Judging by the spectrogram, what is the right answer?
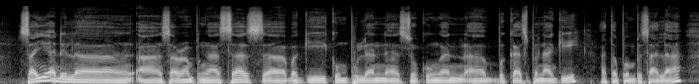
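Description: This man's very deep voice has a dark, mellow tone and ordinary pitch variation, moving at a fairly slow pace with very even loudness and hardly any pauses. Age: 40s. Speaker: former drug addict, support group founder. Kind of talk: interview testimony. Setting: studio. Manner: halting, many fillers.

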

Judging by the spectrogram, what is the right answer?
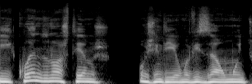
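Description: Dry and close with no echo, a man's somewhat breathy voice has a dark, mellow tone, a medium pitch and a moderate pace. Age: 60s. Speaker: festival organizer and sustainability consultant. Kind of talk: interview. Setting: live at a festival. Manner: halting.

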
